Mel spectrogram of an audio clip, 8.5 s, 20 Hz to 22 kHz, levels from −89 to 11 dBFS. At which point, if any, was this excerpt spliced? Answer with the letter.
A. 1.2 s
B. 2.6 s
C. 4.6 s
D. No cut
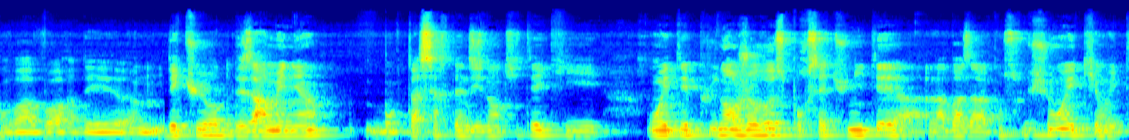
A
